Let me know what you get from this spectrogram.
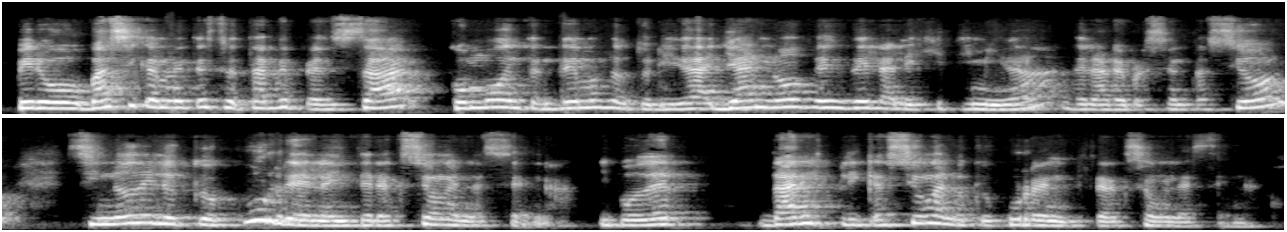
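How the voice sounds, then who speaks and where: A woman's voice: mid-range voice, brisk, hardly any pauses, darkish tone, roomy sound. A Peruvian woman speaking Spanish with a Peruvian accent, giving a thoughtful academic seminar answer with many fillers and restarts. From Peru. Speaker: sociology lecturer answering questions.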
